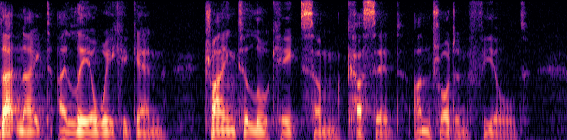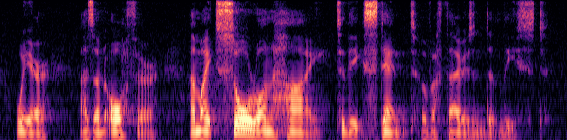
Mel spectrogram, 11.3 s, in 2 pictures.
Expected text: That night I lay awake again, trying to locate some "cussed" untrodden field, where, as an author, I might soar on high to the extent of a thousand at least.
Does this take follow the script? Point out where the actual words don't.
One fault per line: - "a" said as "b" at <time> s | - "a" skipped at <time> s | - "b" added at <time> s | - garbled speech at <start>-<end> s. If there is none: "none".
none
